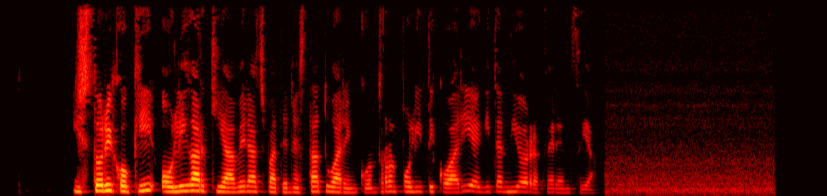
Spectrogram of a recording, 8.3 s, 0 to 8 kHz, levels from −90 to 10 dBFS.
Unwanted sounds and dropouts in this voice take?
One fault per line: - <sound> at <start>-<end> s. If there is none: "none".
none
